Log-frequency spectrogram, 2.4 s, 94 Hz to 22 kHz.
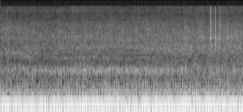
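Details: Engine that starts despite doubts it would run; a possible brake issue is noted. Deep, even, low V8 rumble with a steady beat and no misses or knocks: idling smoothly and healthy.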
